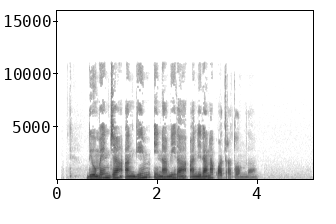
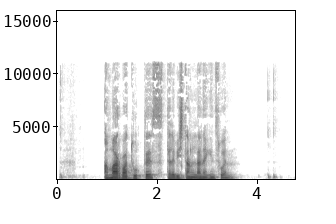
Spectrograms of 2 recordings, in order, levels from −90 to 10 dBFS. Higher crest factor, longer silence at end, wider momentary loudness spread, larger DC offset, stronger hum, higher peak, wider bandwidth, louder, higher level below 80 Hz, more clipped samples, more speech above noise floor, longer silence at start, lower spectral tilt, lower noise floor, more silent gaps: about the same, 20 dB vs 24 dB; first, 1.2 s vs 0.4 s; about the same, 12 LU vs 12 LU; neither; neither; about the same, -2 dBFS vs -2 dBFS; about the same, 11.5 kHz vs 11.5 kHz; first, -20 LUFS vs -25 LUFS; second, -66 dBFS vs -58 dBFS; neither; second, 46 dB vs 55 dB; second, 0.6 s vs 0.95 s; about the same, -6.5 dB/octave vs -6 dB/octave; second, -66 dBFS vs -79 dBFS; neither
